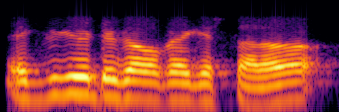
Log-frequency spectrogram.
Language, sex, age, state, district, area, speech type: Telugu, male, 60+, Andhra Pradesh, Sri Balaji, urban, conversation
